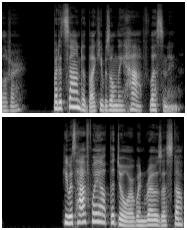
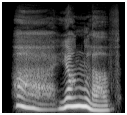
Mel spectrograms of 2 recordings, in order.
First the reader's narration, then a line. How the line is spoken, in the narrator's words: Rosa sighed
